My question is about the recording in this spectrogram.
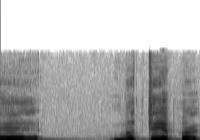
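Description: Elderly man speaking Albanian, with a short pause in the middle.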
